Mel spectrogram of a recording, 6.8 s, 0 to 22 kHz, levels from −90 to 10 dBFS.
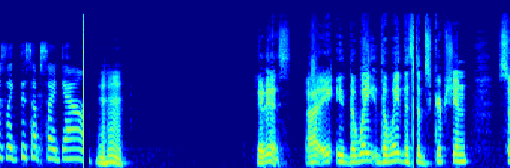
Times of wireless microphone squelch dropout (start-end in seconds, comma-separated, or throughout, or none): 1.09-1.18, 5.48-5.55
